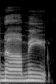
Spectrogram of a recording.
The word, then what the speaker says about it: NAMI: I like that NAMI rhymes with mommy.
